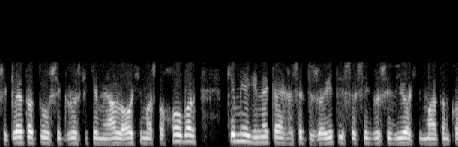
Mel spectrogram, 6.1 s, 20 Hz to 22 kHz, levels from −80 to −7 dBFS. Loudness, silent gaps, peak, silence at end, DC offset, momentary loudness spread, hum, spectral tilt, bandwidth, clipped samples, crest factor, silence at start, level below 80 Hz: -20 LUFS; none; -4 dBFS; 0 s; under 0.1%; 7 LU; none; -11 dB/octave; 4 kHz; under 0.1%; 16 dB; 0 s; -82 dBFS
